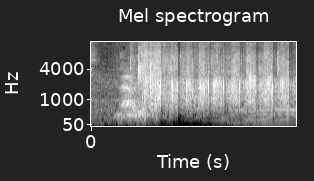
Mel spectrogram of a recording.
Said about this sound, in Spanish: Nos sumamos a ese aplauso que rompe además tantos silencios y tantas paredes.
